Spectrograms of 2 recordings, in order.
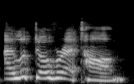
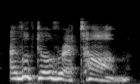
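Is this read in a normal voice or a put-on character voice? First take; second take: normal; character voice. First: It is read in the speaker's normal voice. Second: It is read in a put-on character voice.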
